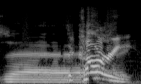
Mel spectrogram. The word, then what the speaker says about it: Zakri: have probably butchered that hold on zakari no SS this is zakari very Safari zakari zakari zakari car right like that going on Zachary's Zachary's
